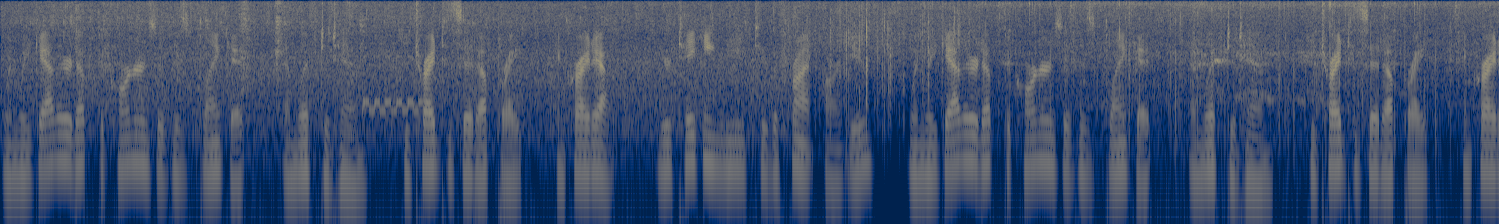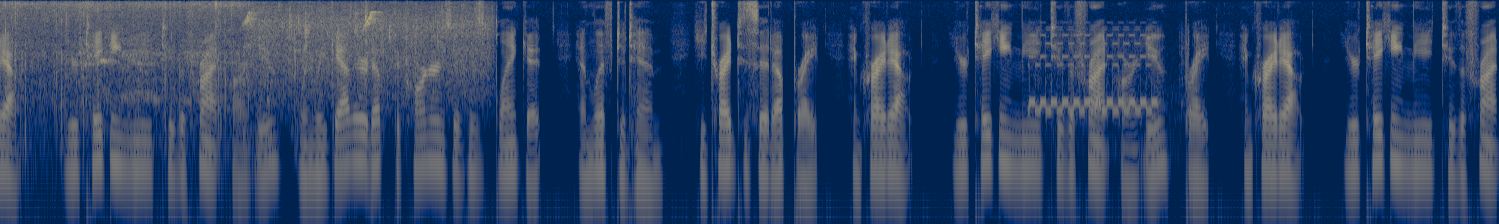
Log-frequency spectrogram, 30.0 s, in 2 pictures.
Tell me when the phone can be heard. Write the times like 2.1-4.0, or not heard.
3.6-4.3, 25.2-26.9.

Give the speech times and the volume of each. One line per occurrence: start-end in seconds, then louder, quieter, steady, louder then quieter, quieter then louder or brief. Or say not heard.
0.0-29.9 steady.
